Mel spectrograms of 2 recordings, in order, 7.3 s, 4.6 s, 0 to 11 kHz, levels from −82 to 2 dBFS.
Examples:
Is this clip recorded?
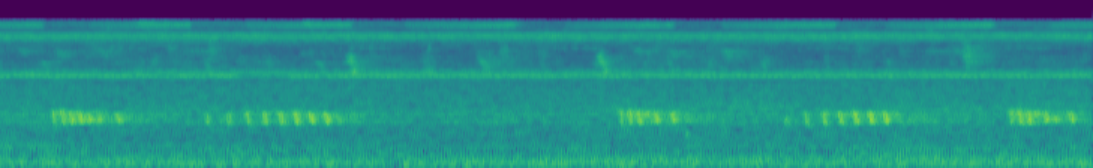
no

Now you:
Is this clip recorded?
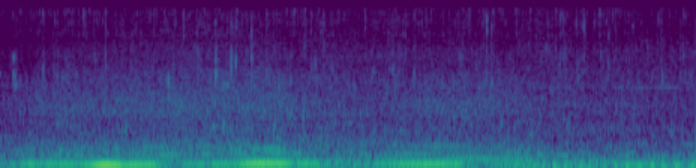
yes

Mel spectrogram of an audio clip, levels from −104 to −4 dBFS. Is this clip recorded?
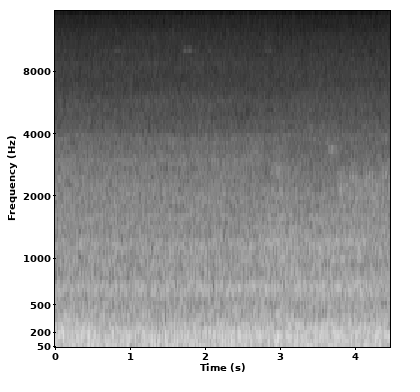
yes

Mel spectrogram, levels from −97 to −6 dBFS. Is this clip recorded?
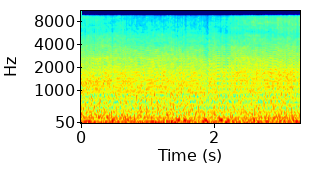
no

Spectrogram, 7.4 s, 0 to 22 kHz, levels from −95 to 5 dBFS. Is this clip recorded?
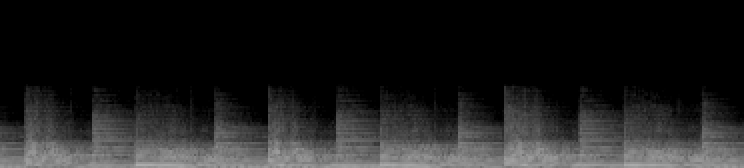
yes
